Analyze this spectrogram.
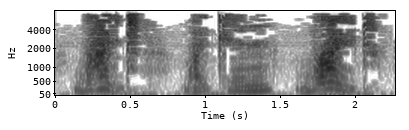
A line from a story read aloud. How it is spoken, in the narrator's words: cried Tom Canty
